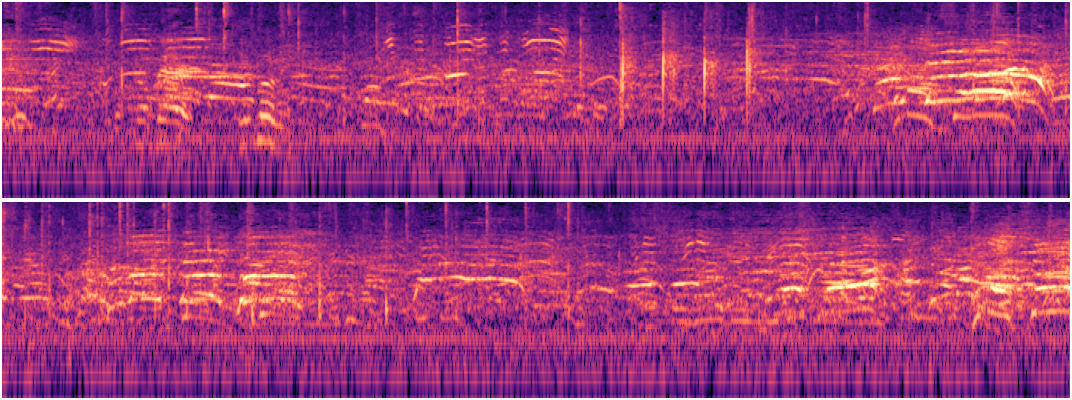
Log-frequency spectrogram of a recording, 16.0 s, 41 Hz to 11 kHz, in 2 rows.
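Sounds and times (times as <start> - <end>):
spectators cheering and shouting: 0.0 - 16.0
hand claps: 4.3 - 5.8.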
